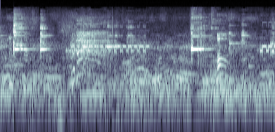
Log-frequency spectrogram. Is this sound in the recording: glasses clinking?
yes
